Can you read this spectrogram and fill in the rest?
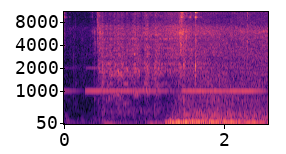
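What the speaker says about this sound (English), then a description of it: "Car runs." Jeep Grand Cherokee engine with a faulty starter connection cranks briefly, then catches and settles into a loud, steady idle close by.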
